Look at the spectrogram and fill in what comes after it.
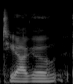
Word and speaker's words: Tiago: But uh, Tiago Almada, Thiago, Tiago, sorry, uh, Tiago. yeah. For the pronunciation,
